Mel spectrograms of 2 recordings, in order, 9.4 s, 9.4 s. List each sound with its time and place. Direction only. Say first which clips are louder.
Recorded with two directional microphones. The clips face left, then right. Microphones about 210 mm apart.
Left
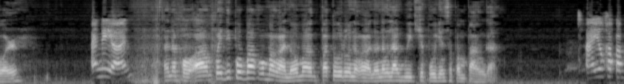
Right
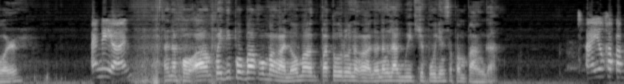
1.3 s a sound: left 2 dB; 60° left (ahead or behind)
2.5 s speech: left 2 dB; 15° left (ahead or behind)
8.7 s a woman's voice: left 1 dB; 55° left (ahead or behind)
